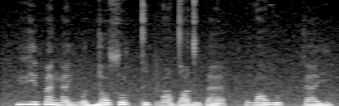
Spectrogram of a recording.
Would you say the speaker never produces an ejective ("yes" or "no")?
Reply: yes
